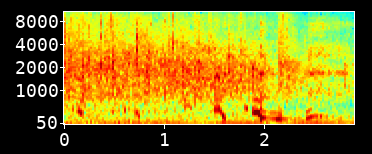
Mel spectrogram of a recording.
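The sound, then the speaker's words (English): Applause from an audience giving the presenter's assistants a hand: soft, steady clapping that holds for about three seconds, with voices audible over it. “Hey, give my lovely assistants a hand, would you?”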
